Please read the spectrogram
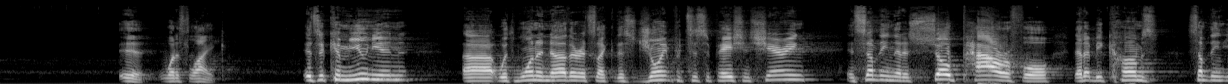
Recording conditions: large echoing room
